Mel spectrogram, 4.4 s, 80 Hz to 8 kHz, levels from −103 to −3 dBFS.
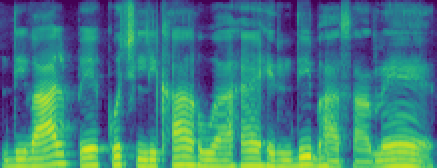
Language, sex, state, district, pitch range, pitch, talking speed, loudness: Hindi, male, Jharkhand, Palamu, 115-140 Hz, 125 Hz, 125 wpm, -16 LUFS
